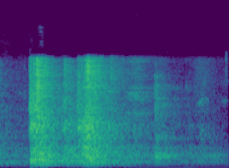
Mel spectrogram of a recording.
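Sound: door being opened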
